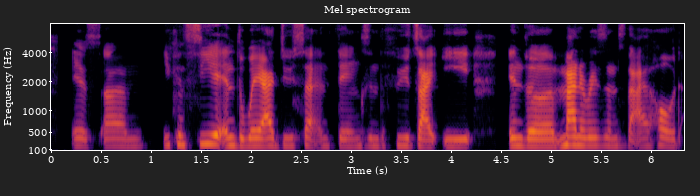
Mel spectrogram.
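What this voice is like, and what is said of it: British accent. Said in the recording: “I'm British. You can hear it in my voice.”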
